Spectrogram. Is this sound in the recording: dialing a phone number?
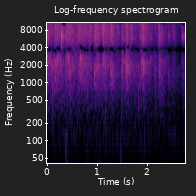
no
